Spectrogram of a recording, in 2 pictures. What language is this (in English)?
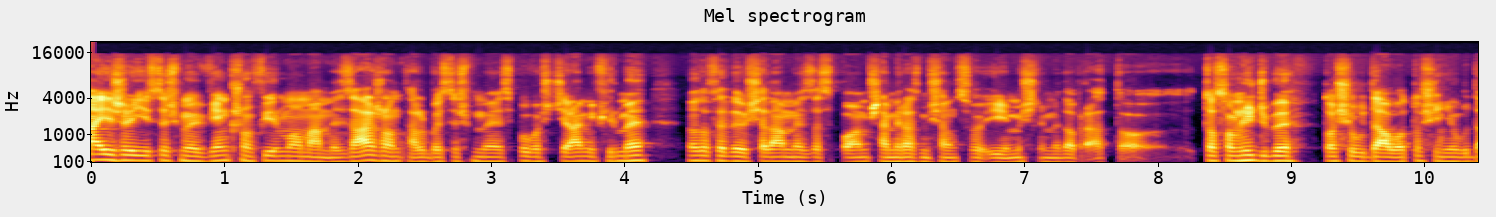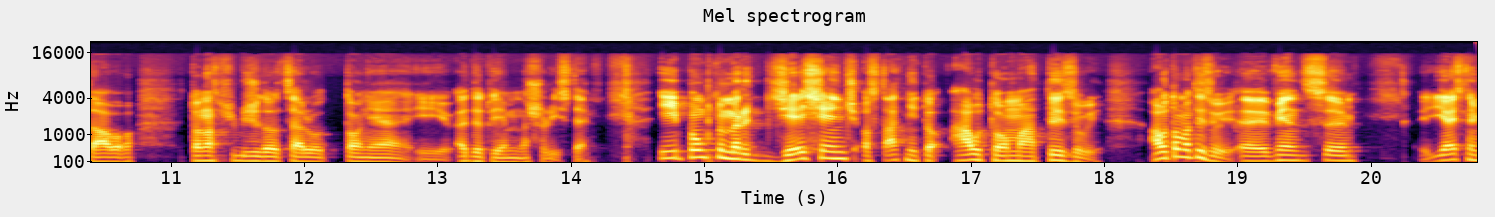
Polish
